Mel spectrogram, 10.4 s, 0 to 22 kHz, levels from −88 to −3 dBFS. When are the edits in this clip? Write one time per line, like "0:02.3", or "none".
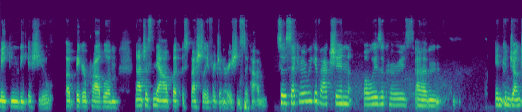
0:05.5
